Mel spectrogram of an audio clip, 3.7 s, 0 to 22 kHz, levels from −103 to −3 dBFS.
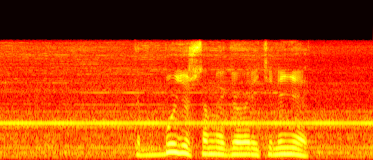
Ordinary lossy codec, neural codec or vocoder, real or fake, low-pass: none; none; real; none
